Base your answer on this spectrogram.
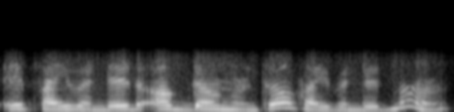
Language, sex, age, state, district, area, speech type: Nepali, female, 18-30, West Bengal, Kalimpong, rural, conversation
